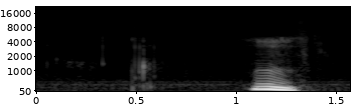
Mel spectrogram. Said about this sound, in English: Let me take a sip of tea here.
